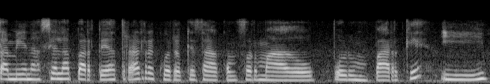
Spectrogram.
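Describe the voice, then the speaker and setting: At a medium pitch and moderate pace, a woman with an unremarkable speaking voice talks with ordinary pitch variation. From Colombia, Putumayo (Puerto Asís). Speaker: interviewee, rural migrant. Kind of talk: personal testimony.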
